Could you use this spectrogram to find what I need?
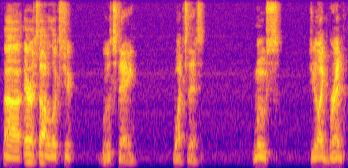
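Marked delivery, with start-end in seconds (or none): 2.0-6.8 a hint of a dog character, low and understated; lower, softer voice for a dog; lightly voiced dog, pitched down; talking sled dog.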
